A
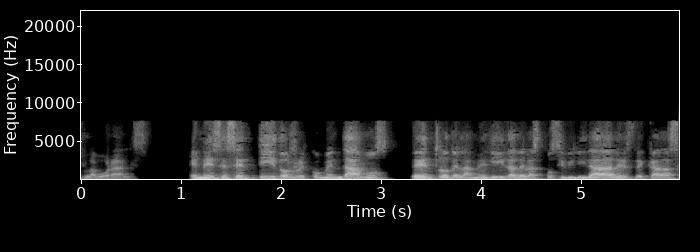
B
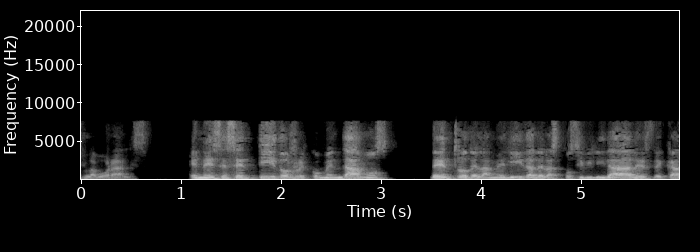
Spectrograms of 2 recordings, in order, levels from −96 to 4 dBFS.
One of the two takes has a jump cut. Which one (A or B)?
A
